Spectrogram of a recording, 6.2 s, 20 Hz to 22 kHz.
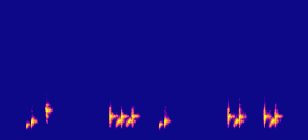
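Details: Sparse European goldfinch notes on a 2017 training recording for captive birds: short upslurred chirps, some in tight groups of two or three, separated by silent gaps of a second or more.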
